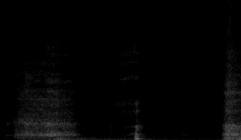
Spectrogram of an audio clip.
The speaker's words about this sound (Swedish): Nu råkar jag gäspa för att jag är så trött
